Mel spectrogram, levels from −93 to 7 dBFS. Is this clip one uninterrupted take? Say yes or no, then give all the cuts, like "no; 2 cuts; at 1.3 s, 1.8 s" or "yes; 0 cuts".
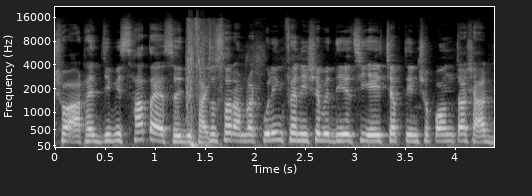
no; 1 cut; at 1.6 s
